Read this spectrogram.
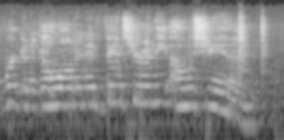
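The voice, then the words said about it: Put-on Southern US accent. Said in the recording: “I did a southern accent.”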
